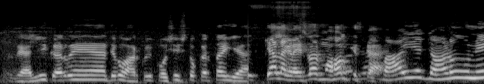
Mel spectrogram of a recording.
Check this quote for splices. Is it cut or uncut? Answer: cut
